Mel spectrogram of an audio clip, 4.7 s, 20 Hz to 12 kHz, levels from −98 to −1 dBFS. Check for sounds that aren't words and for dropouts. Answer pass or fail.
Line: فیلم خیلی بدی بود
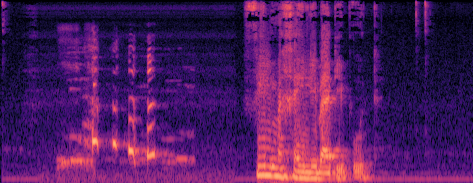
fail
